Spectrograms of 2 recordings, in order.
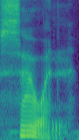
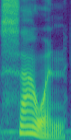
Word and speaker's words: Samhain: most powerful expression is the ancient festival of Samhain. Pronounced Samhain, Samhain was celebrated around November 1st.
